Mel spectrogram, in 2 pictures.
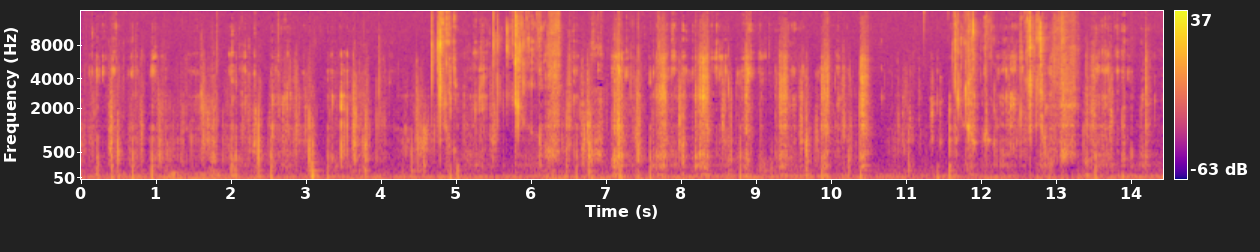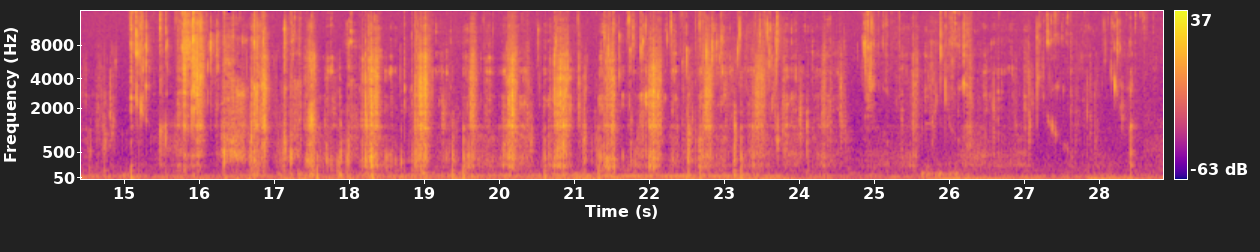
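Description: Close-miked chewing of mouthfuls of sauce-coated rice and kimchi, a continuous run of wet chews with frequent crunches.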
